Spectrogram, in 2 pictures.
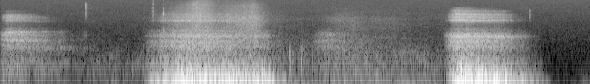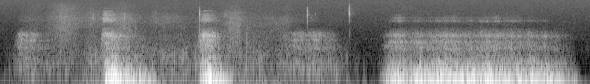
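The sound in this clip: Breath blown into a microphone: five soft, airy exhalations with rushing low-pitched gusts, some long and some short, separated by quiet pauses and with no talk.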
